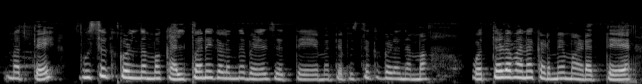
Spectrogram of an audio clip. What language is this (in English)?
Kannada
